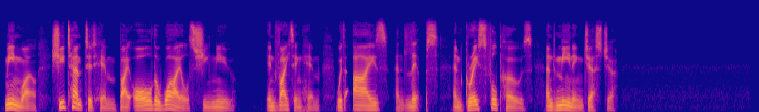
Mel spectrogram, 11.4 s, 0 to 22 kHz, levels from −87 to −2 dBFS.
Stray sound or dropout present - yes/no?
no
